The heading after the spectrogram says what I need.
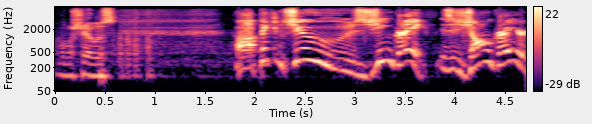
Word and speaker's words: Jean Grae: by Jean Grae or John Grae, Sinister. I found a remix by a Ripper named Sinister, I believe. Jean is pronounced like blue jeans. Okay, Jean Grae.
